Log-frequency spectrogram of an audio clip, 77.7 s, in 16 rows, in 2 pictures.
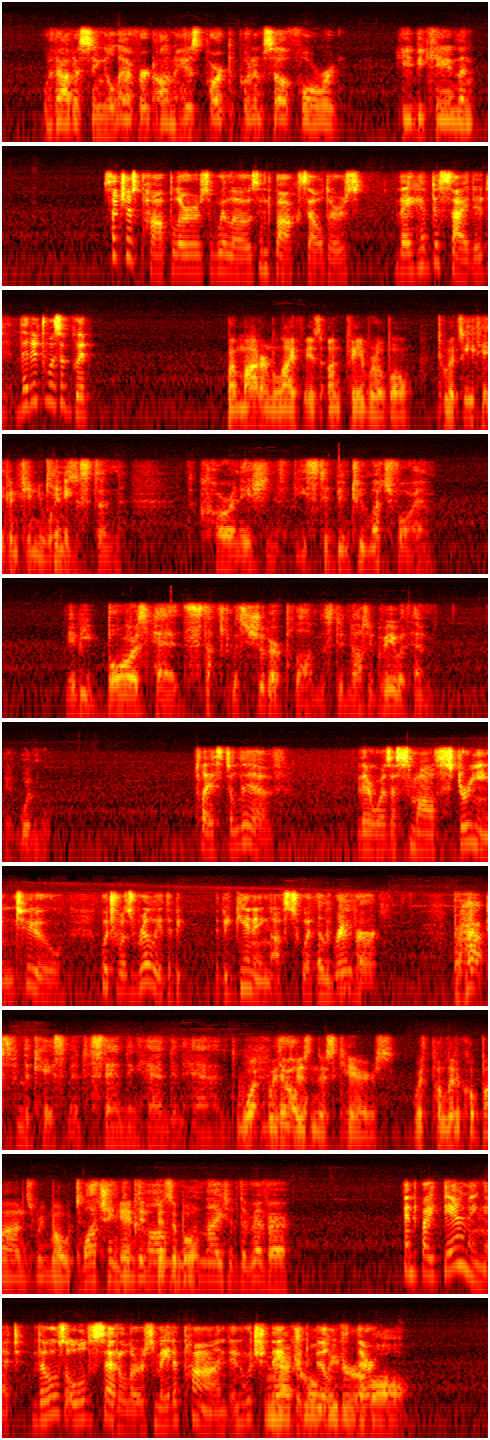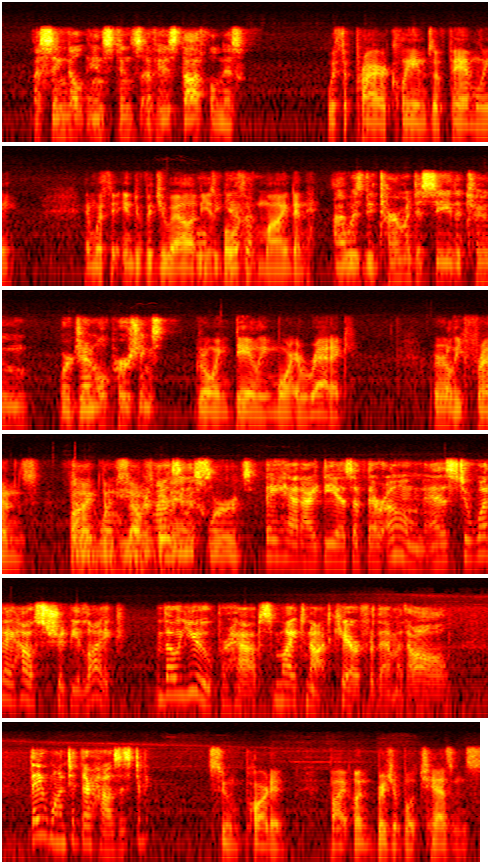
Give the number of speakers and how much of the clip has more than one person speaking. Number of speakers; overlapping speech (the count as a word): four, about 11%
